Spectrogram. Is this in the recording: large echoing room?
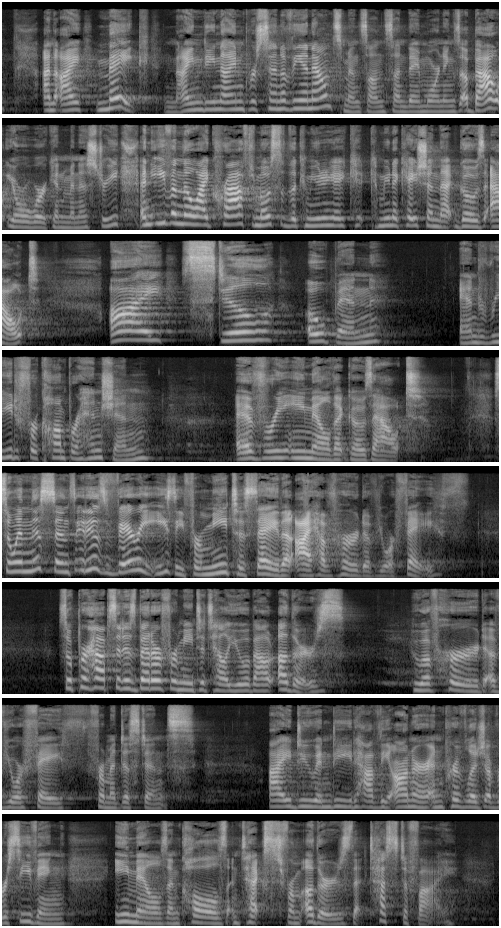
yes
